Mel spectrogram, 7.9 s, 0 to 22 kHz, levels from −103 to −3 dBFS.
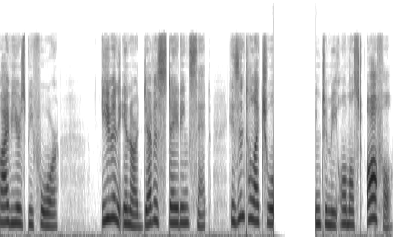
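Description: At 5.47 s the speech cuts off abruptly and the track falls to silence until 6.32 s, a gap of about 0.85 s, before resuming mid-flow. This is an audio dropout to silence: there is no room tone or noise floor in the gap, only silence. The likely cause is a momentary loss of the input signal, from a device disconnect, link failure or accidental mute, while recording continued. Whatever was spoken in that interval is lost.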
